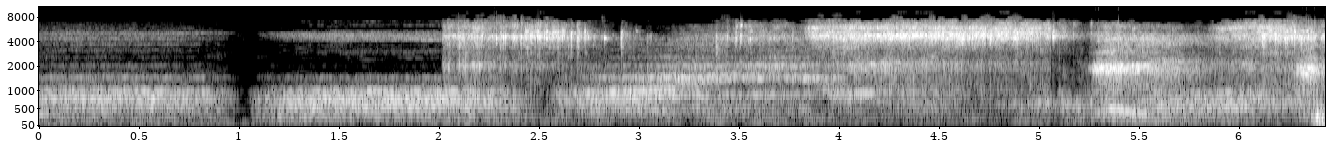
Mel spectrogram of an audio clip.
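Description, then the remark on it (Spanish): Rain falls at night in a steady, dense hiss that fills the whole clip, loud and unbroken apart from one brief dip early on, with no voices. “Y ahora llueve, ¿a dónde voy?”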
